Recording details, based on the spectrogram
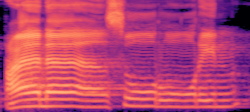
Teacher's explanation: Nah, ro-nya enggak panjang yang ro yang pertama.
